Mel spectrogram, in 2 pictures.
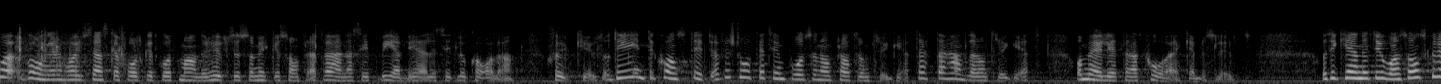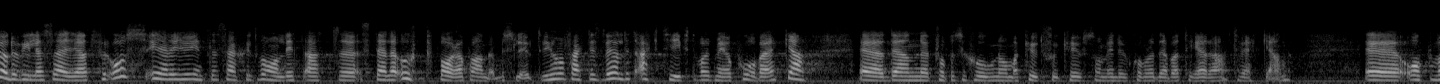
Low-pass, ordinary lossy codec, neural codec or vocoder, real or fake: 7.2 kHz; Opus, 16 kbps; none; real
